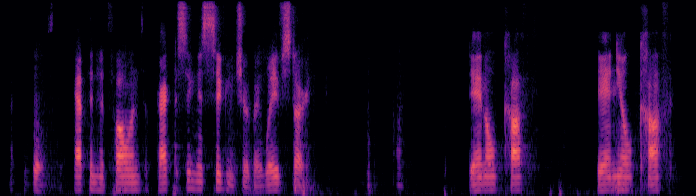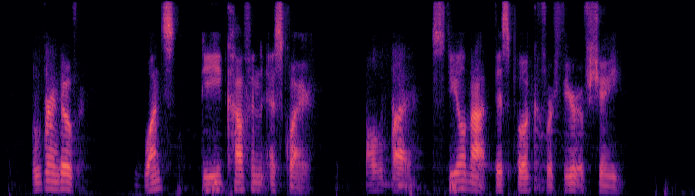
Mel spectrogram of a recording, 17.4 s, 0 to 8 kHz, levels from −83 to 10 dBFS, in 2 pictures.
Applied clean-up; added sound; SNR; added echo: neural mask model DeepFilterNet 3.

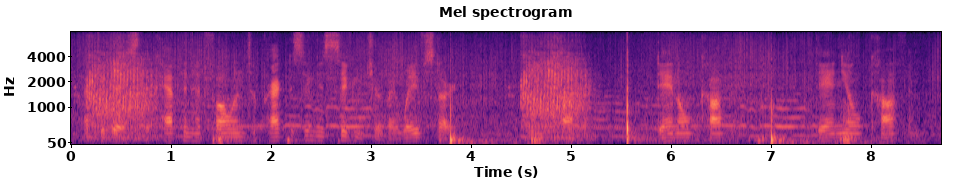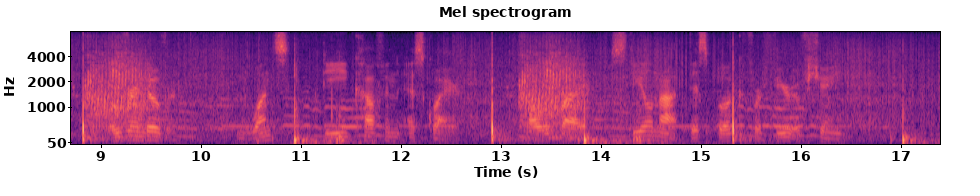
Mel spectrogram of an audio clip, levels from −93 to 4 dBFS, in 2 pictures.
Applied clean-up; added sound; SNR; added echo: none; Fireworks + Livestock, farm animals, working animals; -1 dB; none.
